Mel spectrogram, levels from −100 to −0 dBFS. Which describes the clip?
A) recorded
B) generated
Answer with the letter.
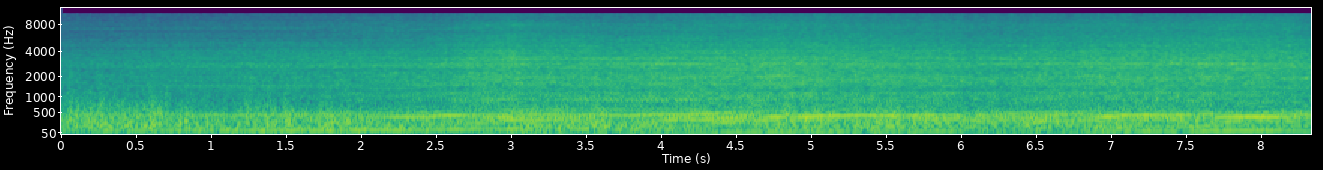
B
